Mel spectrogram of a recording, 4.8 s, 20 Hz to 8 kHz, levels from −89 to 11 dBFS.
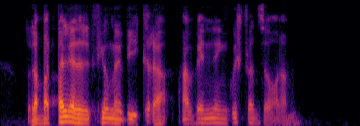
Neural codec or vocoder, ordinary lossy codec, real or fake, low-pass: codec, 24 kHz, 1.5 kbps, HILCodec; Opus, 64 kbps; fake; 7.2 kHz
